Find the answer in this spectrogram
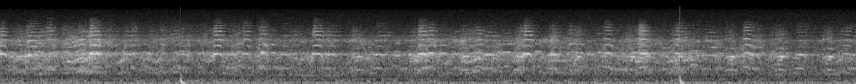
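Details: A flock of Canada geese at Sapsucker Woods Pond on the Thursday night of 26 October 2017, flying over and landing, honks continuously with many overlapping nasal two-note mid-pitched honks; a couple of faint low thumps.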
